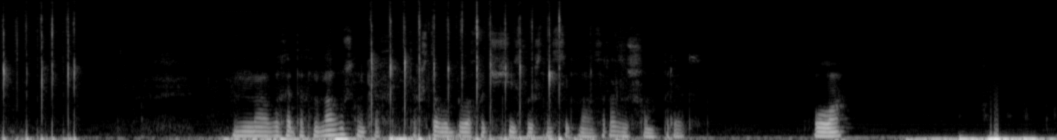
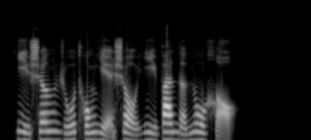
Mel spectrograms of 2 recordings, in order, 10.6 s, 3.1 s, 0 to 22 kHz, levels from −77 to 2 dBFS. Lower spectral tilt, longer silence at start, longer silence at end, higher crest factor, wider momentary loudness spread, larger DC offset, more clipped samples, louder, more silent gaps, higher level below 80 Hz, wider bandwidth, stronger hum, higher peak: first, -6 dB/octave vs -3.5 dB/octave; about the same, 0 s vs 0.05 s; second, 0 s vs 0.65 s; about the same, 18 dB vs 22 dB; first, 14 LU vs 9 LU; second, under 0.1% vs 0.5%; neither; second, -28 LUFS vs -24 LUFS; neither; first, -26 dBFS vs -60 dBFS; first, over 20 kHz vs 11 kHz; neither; about the same, -6 dBFS vs -4 dBFS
